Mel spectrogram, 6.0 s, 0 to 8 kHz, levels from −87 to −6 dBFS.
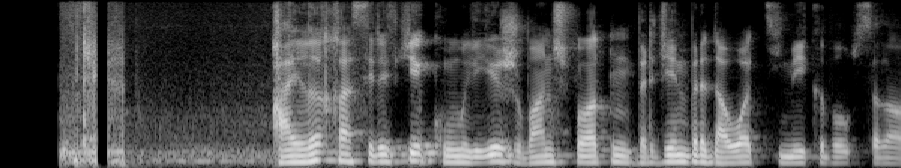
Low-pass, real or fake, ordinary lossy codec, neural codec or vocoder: none; fake; none; codec, 16 kHz, 2 kbps, X-Codec, HuBERT features, trained on balanced general audio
